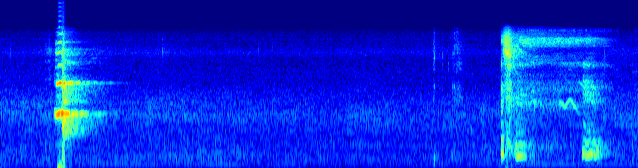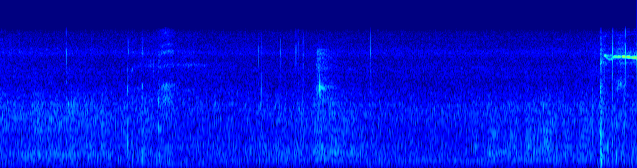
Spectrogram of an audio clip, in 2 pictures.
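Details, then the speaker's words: Hiccups in a pit bull named Bella: a sharp, abrupt hiccup sound followed by a brief snort-like noise in a quiet room. "Do you have hiccups? Bella, what's wrong? Do hiccups make you sad?"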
